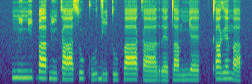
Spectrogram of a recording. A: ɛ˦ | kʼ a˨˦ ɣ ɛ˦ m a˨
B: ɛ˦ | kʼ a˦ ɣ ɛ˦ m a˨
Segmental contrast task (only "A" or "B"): B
